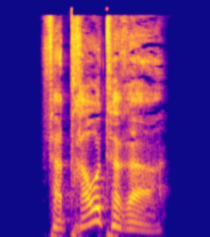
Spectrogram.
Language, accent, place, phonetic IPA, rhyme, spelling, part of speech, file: German, Germany, Berlin, [fɛɐ̯ˈtʁaʊ̯təʁɐ], -aʊ̯təʁɐ, vertrauterer, adjective, De-vertrauterer.ogg
- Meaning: inflection of vertraut: 1. strong/mixed nominative masculine singular comparative degree 2. strong genitive/dative feminine singular comparative degree 3. strong genitive plural comparative degree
